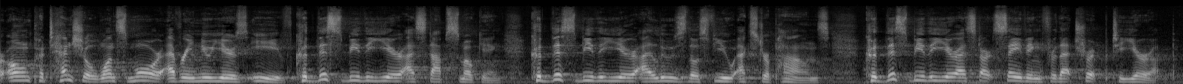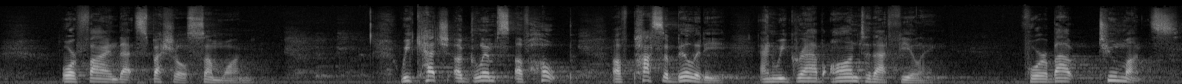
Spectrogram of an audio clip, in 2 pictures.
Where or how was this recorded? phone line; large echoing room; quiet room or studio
large echoing room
